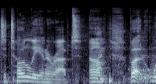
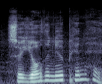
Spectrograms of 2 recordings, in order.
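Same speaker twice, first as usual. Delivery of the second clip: creepy put-on voice; 3 semitones higher than usual. Asked to repeat the impression, quoting a line to a new actor: Clive Barker impression. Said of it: "will you do your Clive Barker one more time".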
